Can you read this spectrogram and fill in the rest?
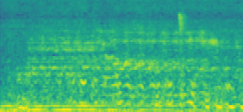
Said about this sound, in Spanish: Al estar tomando agua, el caballo empezó a relinchar muy nervioso, avisándoles de algo.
